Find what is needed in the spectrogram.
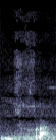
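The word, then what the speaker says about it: Lisfranc: Llama tubérculo de disfrán. Disfrán. ¿Cómo se escribe el disfrán?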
